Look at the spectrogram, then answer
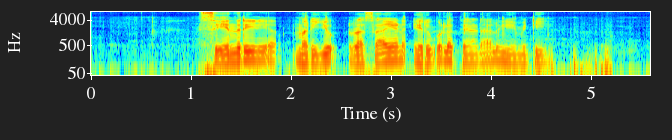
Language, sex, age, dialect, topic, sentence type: Telugu, male, 41-45, Utterandhra, agriculture, question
